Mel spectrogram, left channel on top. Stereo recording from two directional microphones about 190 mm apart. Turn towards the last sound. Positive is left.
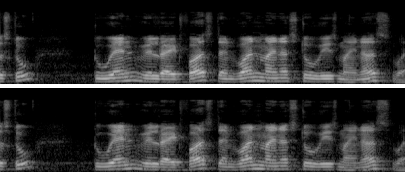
turn(degrees=25)  # may be behind; listen again after turning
